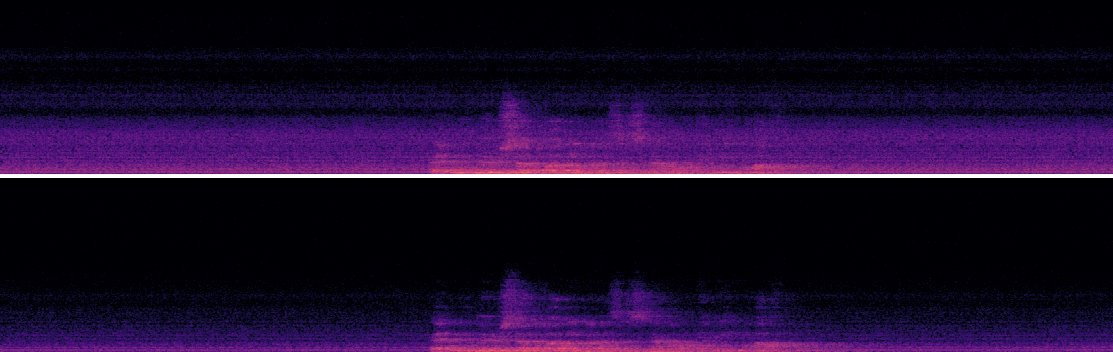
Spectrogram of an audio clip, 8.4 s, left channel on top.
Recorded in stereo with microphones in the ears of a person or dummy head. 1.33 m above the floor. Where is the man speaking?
45° left (ahead or behind), 4 m.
